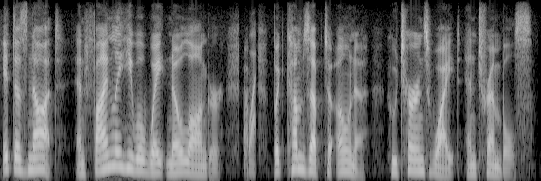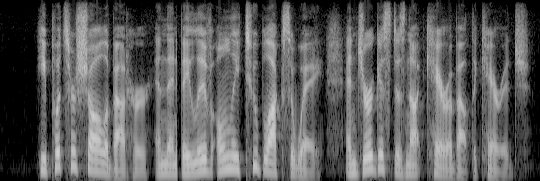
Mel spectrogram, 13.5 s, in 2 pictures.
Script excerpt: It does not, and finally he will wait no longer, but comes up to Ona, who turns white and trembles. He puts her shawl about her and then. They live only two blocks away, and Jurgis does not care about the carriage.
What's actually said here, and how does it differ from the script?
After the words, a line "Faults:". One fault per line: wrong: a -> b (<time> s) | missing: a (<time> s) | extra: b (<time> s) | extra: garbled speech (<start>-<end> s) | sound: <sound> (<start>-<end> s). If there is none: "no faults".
It does not, and finally he will wait no longer, but comes up to Ona, who turns white and trembles. He puts her shawl about her and then. They live only two blocks away, and Jurgis does not care about the carriage.
Faults:
sound: laugh (3.0-3.2 s)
